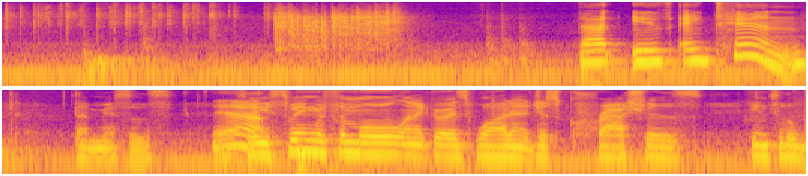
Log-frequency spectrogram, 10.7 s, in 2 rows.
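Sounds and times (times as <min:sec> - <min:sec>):
dice being rolled: 0:00.0 - 0:02.8
faint steady low hum: 0:00.0 - 0:10.7
speech: 0:03.9 - 0:10.7.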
